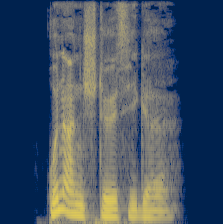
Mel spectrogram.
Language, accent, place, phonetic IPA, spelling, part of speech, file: German, Germany, Berlin, [ˈʊnʔanˌʃtøːsɪɡə], unanstößige, adjective, De-unanstößige.ogg
- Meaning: inflection of unanstößig: 1. strong/mixed nominative/accusative feminine singular 2. strong nominative/accusative plural 3. weak nominative all-gender singular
